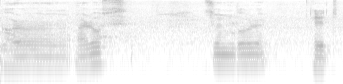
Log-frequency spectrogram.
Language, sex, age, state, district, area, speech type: Assamese, male, 18-30, Assam, Sonitpur, urban, spontaneous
